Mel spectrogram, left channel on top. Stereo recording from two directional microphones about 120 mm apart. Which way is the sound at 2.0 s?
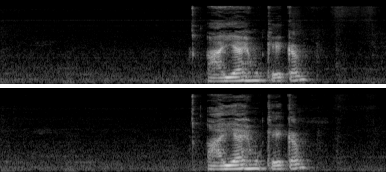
35° right (ahead or behind).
